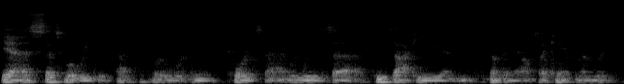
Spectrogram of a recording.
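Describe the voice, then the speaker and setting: Very deep and low, a man's dark, mellow voice with vocal fry runs at a moderate pace with lively intonation and hardly any pauses. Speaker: software developer giving a talk. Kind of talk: casual chat with online audience; technical presentation. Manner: halting, many fillers.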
